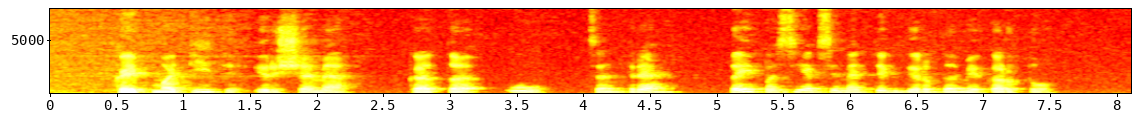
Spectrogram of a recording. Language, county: Lithuanian, Vilnius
